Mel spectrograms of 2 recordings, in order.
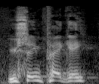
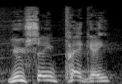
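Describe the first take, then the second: Both takes have the same delivery.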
